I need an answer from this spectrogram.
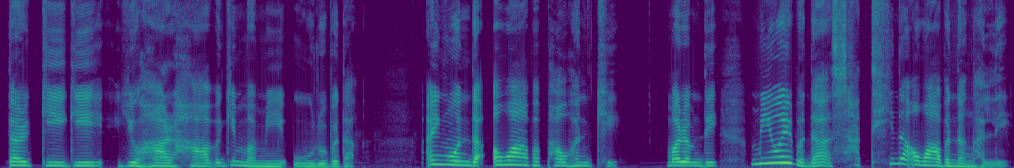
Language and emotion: Manipuri, sad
